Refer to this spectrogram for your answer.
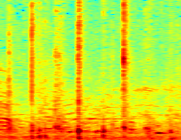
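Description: Horse hooves clip-clop in a quick, steady rhythm, a string of sharp knocking beats at moderate volume, with a faint murmur in the background, as Mulan rides a horse from the village.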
